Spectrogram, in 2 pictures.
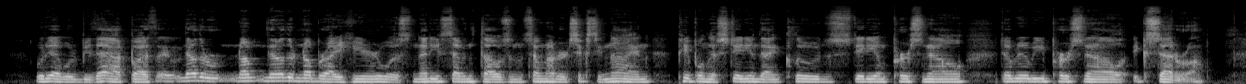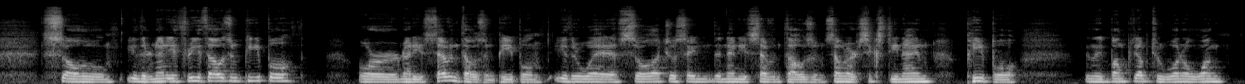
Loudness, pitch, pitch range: -20 LUFS, 130 Hz, 120-135 Hz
